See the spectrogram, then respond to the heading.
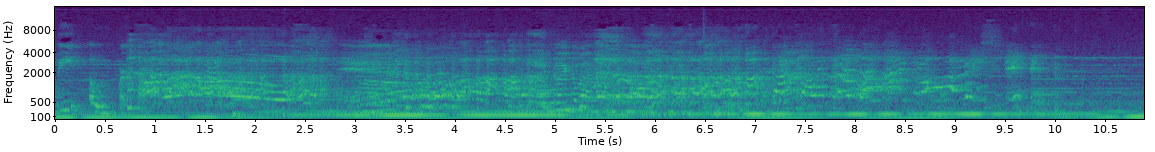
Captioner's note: laughing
